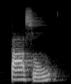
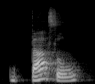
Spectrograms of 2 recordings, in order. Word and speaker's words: basil: America but they usually say basil and Herb but we say basil basil and Herb then you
